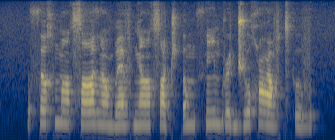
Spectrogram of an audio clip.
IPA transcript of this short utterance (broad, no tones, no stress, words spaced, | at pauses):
θʌχmĩ sˤæðɑ̃bæv ɡæ̃sˤʌt͡ʃʼʌm θĩbə˞ d͡ʒuχʕɑvt͡sʼʊv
